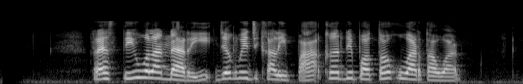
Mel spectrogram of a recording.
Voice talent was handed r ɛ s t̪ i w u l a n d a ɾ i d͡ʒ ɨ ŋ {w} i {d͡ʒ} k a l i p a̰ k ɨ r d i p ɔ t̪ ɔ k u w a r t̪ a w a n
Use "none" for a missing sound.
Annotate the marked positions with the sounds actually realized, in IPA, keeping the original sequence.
w, d͡ʒ

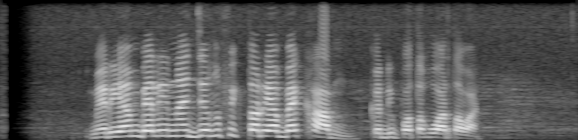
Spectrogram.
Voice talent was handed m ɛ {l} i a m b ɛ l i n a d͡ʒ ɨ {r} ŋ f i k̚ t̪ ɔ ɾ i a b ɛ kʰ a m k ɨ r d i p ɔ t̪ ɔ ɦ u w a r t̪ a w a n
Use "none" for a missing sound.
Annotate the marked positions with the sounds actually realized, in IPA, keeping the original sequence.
ɾ, none

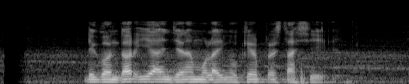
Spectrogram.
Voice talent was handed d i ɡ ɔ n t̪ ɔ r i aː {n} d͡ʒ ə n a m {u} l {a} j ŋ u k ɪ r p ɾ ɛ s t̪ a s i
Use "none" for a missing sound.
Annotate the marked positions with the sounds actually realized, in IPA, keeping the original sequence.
ɲ, u, a

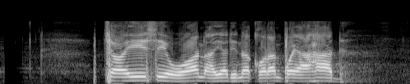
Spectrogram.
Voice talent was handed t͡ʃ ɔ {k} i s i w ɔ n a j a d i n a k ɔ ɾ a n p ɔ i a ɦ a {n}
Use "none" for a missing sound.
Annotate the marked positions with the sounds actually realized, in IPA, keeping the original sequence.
none, d

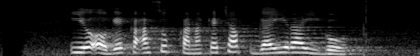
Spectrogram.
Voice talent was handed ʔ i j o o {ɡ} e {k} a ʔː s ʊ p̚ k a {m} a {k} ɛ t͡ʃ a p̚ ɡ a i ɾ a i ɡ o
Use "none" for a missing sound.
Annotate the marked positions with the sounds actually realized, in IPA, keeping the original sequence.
ɡ, k, n, k

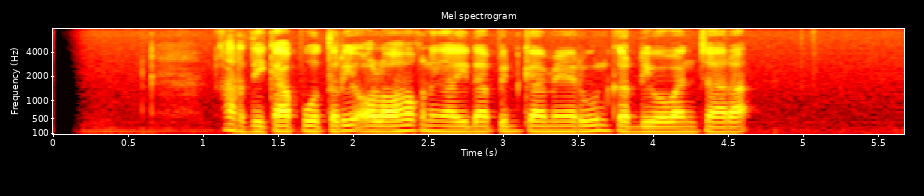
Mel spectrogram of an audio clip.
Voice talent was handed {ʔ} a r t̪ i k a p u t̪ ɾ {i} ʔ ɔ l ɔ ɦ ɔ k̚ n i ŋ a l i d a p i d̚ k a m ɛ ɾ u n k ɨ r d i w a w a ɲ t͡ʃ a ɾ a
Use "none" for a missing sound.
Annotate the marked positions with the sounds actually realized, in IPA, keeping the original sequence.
k, i

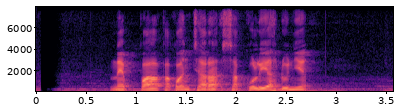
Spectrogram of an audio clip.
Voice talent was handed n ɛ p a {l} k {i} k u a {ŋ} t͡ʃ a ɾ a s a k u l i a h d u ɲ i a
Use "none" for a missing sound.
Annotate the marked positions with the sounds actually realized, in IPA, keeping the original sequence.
l, a, ɲ

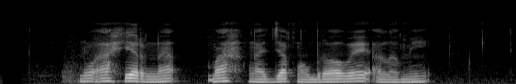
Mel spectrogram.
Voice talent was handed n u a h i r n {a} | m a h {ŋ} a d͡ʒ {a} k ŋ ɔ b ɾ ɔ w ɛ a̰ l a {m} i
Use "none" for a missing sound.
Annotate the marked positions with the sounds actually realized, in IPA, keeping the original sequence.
a, ŋ, a, m

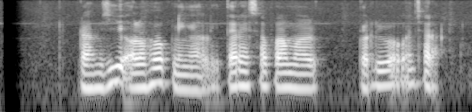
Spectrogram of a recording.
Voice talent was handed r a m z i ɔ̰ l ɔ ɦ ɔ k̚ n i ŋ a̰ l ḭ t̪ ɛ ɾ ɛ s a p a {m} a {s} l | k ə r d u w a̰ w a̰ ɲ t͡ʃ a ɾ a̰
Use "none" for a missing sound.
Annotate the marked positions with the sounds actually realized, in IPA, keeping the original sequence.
m, none

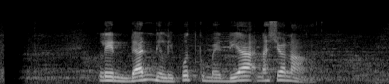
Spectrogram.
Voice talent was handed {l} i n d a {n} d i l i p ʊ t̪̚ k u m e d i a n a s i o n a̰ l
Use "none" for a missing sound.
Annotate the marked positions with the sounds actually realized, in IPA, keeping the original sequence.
l, n

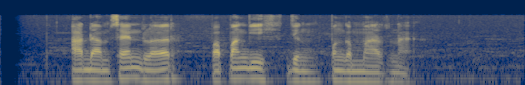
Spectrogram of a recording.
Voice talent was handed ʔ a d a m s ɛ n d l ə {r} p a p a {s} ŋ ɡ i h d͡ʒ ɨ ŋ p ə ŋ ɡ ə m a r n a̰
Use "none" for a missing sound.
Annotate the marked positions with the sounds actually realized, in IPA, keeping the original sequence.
r, none

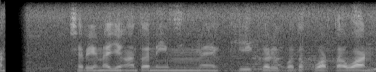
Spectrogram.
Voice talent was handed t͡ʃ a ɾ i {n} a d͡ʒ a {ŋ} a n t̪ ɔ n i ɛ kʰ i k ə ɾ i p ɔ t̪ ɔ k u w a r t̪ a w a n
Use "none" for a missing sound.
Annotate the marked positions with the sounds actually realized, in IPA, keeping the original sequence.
n, ŋ

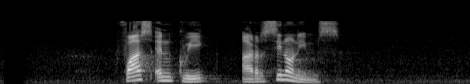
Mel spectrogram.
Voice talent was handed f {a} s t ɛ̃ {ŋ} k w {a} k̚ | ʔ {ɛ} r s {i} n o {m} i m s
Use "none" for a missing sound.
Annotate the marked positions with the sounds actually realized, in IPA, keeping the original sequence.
a, n, i, a, i, n

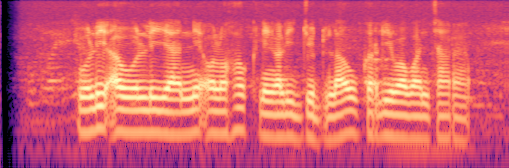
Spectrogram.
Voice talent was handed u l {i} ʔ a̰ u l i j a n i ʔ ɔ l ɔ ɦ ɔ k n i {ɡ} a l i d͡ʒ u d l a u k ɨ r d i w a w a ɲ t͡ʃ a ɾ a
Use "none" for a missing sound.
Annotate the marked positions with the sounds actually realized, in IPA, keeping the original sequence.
i, ŋ

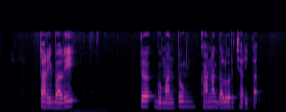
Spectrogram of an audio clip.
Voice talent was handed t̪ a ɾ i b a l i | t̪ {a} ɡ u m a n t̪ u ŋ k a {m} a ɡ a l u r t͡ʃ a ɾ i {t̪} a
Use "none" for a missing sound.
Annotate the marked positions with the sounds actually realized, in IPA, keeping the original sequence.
ə, n, t̪

